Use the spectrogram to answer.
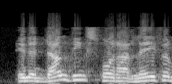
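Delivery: ordinary delivery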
